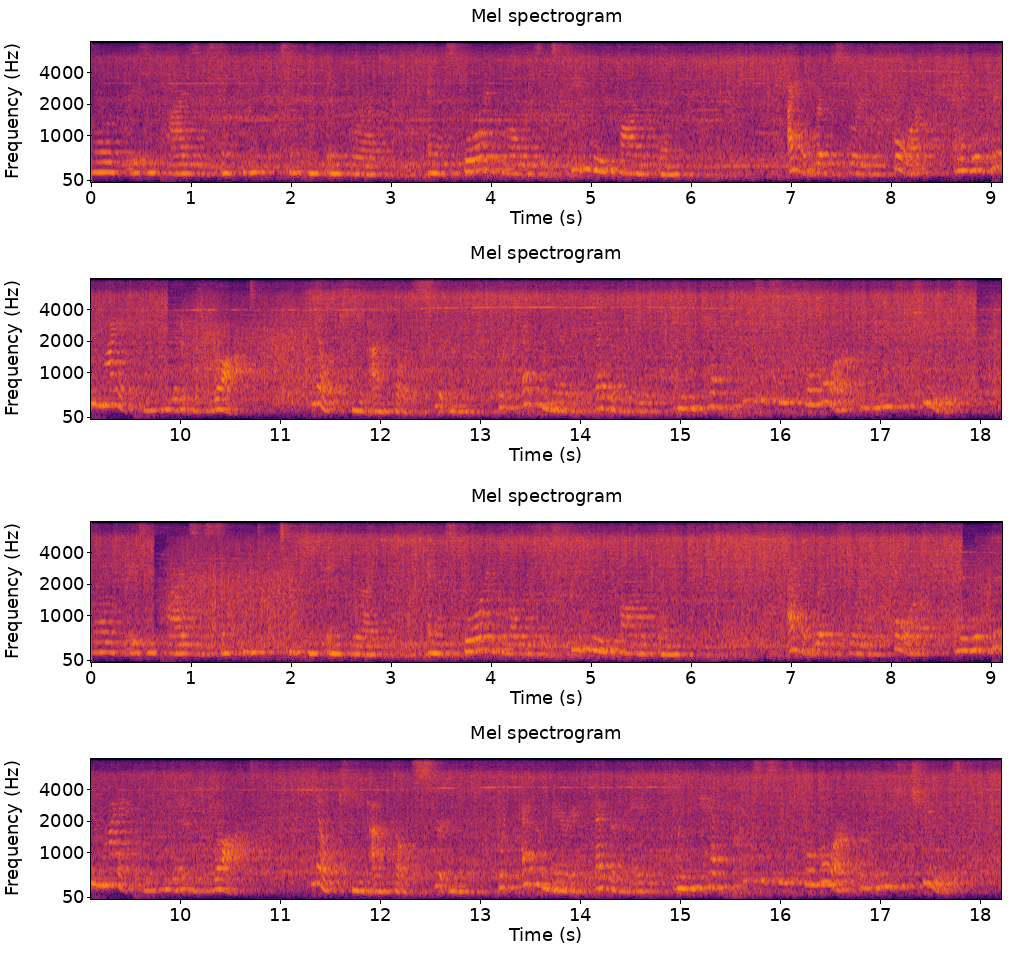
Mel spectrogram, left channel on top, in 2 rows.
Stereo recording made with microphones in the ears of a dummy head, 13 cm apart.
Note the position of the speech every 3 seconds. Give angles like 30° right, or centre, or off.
40° right, 10° left, 60° left, 20° left, 40° right, 50° right.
